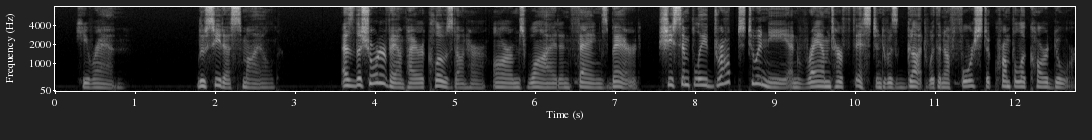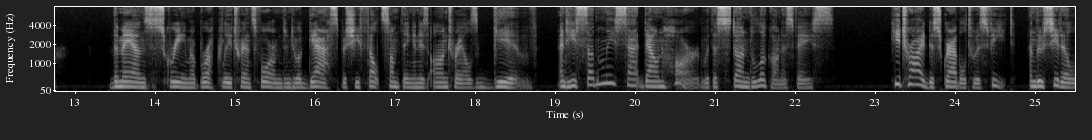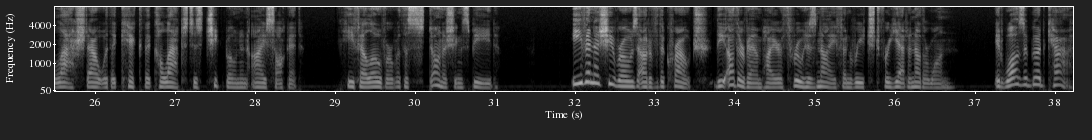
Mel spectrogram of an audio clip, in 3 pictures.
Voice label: Narrated Fight Scene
